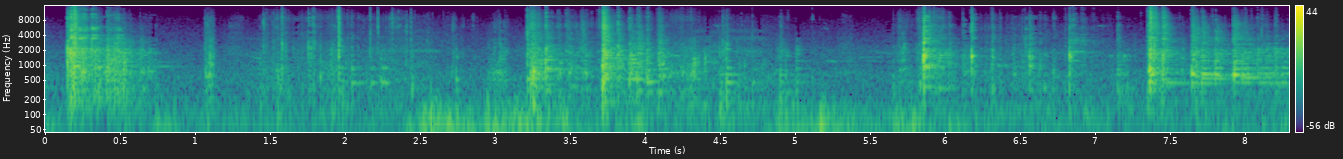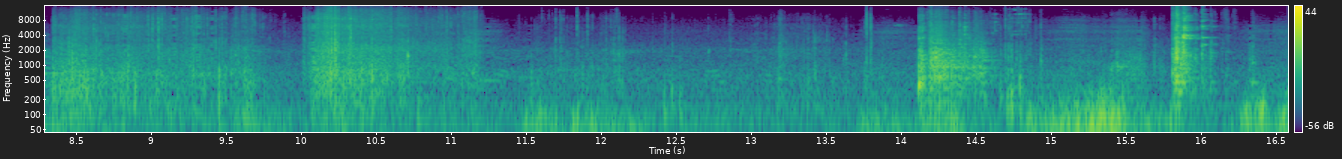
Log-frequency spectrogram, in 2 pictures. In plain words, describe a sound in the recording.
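Plastic bags and wrappers rustle and crinkle as gloved hands sort through rubbish.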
